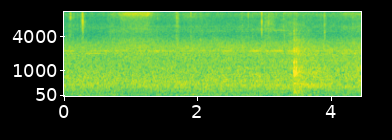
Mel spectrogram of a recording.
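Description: Steady hum and rumble of a SEPTA regional rail electric train standing at a station platform, with a faint steady high tone over it. A single short knock comes about three and a half seconds in.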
